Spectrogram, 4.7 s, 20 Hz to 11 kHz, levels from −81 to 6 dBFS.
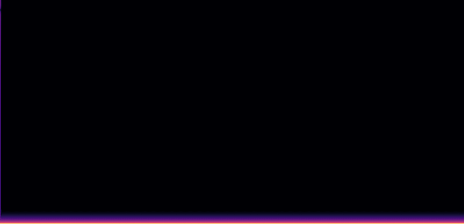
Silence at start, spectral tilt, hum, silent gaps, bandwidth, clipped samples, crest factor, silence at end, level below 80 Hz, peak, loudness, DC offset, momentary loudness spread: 0 s; -14.5 dB/octave; none; none; 0.7 kHz; under 0.1%; 4 dB; 0 s; -48 dBFS; 0 dBFS; -39 LUFS; 90%; 0 LU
